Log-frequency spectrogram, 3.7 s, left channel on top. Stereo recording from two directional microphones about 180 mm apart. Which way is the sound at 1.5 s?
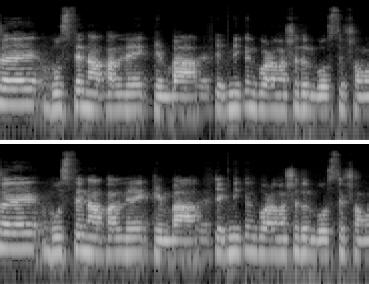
10° left (ahead or behind).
